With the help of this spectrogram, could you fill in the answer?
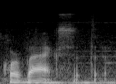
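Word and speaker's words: Korvax: a corvex entity corvax technically it should be pronounced corvax entity I am but I might just call the core vixx I met on that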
